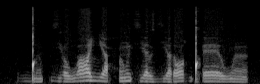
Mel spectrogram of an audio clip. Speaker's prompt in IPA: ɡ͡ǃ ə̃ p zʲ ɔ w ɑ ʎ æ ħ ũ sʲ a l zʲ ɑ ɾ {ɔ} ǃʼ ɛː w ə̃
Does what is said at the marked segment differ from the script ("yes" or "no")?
no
